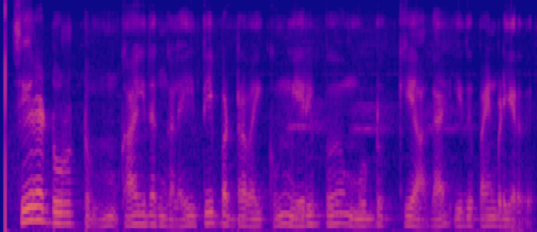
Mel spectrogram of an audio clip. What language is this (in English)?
Tamil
